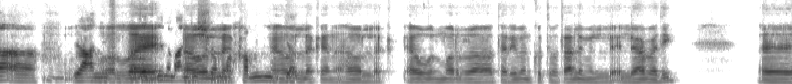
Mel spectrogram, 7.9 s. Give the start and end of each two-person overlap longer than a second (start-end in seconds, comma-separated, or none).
0.9-3.1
